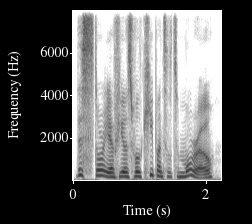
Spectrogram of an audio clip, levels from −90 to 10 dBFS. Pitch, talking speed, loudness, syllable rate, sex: 205 Hz, 245 wpm, -18 LUFS, 5.9 syllables/s, female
